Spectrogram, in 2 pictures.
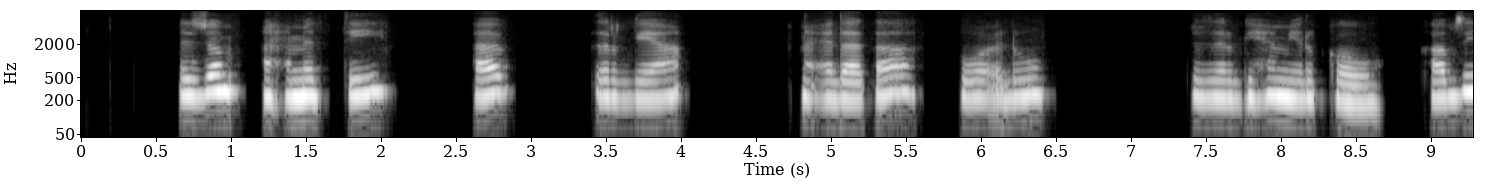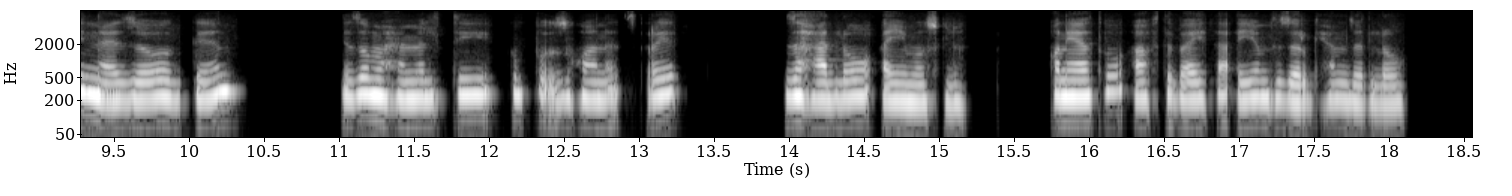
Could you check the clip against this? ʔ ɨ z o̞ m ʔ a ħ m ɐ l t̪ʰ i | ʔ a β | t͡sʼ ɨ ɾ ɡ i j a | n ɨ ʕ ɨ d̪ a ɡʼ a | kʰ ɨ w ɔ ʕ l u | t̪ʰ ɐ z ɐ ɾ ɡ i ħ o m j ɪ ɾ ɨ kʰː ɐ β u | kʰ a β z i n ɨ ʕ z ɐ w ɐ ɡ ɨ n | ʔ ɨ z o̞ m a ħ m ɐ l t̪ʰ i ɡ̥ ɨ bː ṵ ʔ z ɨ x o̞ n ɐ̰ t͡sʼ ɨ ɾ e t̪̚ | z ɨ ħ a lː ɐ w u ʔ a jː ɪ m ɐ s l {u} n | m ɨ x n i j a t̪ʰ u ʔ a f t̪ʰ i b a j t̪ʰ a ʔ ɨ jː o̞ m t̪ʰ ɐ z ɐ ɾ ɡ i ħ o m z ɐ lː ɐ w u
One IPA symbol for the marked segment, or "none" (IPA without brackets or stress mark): u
